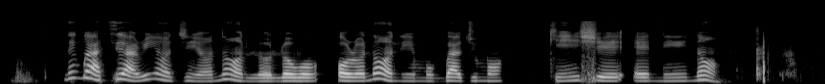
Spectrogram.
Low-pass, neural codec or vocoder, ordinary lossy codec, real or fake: none; none; none; real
